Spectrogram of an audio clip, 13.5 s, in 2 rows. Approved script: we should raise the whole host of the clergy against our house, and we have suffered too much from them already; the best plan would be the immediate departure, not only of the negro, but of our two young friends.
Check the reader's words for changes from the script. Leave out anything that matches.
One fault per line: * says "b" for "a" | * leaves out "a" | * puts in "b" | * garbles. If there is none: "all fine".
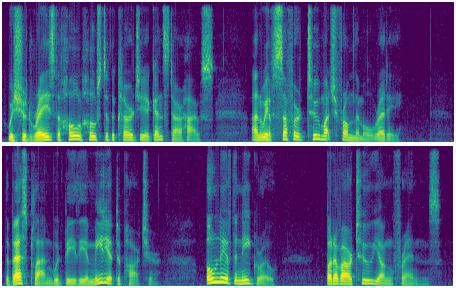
* leaves out "not"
